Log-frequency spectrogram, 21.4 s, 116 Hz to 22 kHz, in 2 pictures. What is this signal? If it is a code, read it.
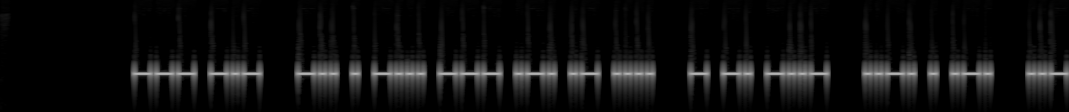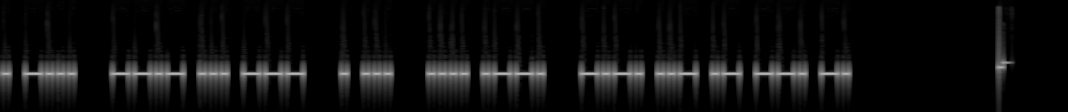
Morse code, heard as a keyed tone, about 22 wpm, 700 Hz. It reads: OK DEBORAH TNX FER FB QSO ES HP CUAGN
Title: Practice QSO - Exchange 4 - Ending - 22wpm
